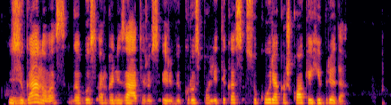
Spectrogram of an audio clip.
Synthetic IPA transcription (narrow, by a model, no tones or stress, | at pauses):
zʲʊɡɑːnɔʋɐsɡɐbʊsɔɾɡɐnʲɪzɑːt̪ɔɾʲʊsɪɾʋʲɪkɾʊspɔlʲɪt̪ʲɪkɐsːʊkuːɾʲekɐʃkoːkʲɛɣʲɪbʲɾʲɪd̪ɑː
